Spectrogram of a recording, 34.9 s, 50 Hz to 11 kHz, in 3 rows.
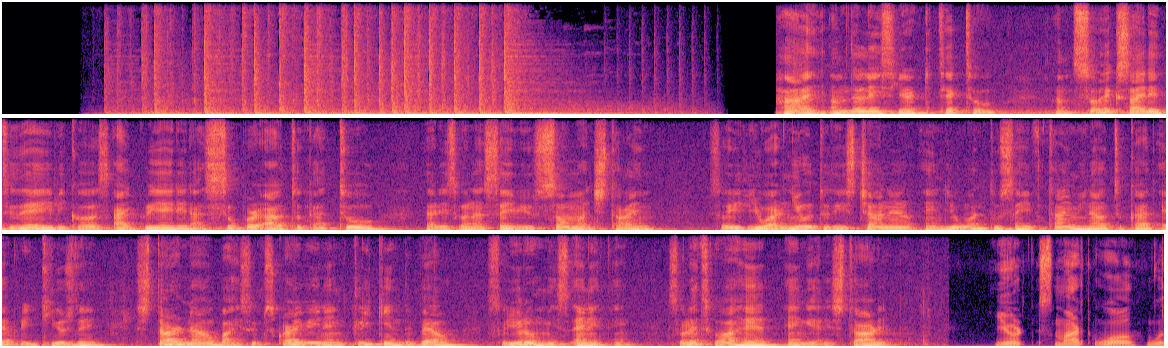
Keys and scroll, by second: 32.8 Escape.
